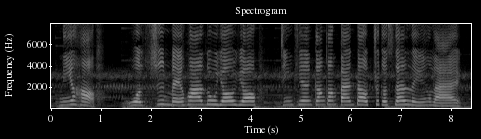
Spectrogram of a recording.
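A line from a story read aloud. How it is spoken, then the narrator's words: Slow, carefully steady voice. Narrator (Chinese): 悠悠很小心的不让自己的声音发抖，于是他慢慢的说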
